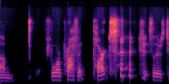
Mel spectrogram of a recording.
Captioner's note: laughs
